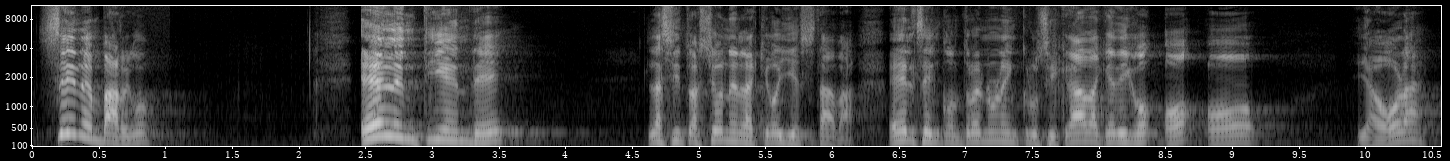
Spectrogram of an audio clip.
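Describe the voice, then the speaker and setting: A man preaching a sermon, animated, acting out quotes and laughing often. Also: high voice, measured pace, long pauses. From Mexico. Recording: long reverberant hall.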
